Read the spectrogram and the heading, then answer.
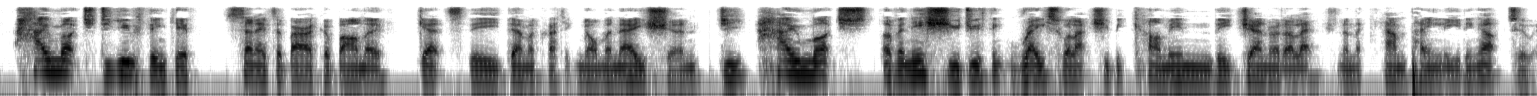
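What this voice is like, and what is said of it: Non-North American accent. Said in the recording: “you can tell from the accent that I sit outside of North America”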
